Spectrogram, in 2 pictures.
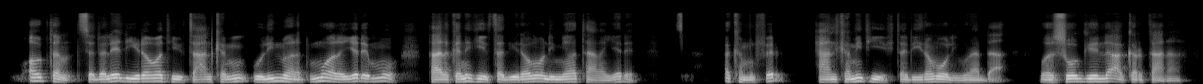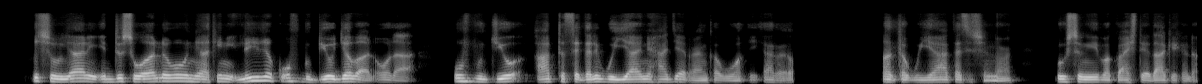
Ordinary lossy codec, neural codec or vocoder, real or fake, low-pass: none; codec, 24 kHz, 0.9 kbps, WavTokenizer, large speech release; fake; none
